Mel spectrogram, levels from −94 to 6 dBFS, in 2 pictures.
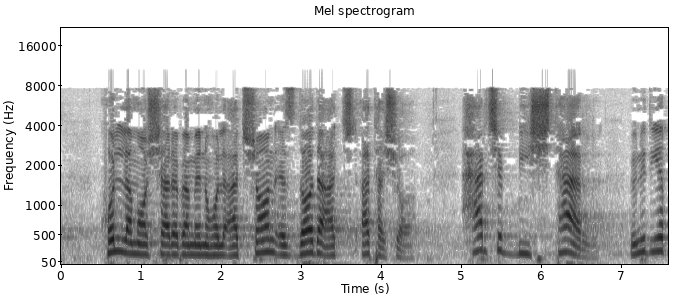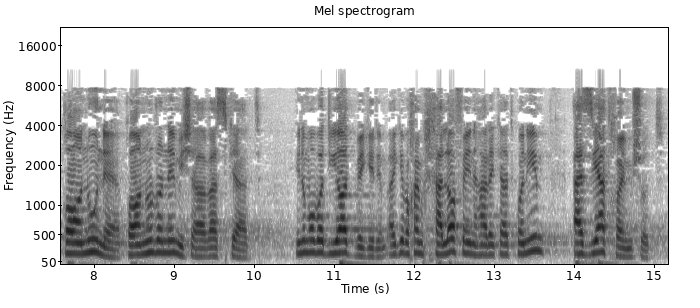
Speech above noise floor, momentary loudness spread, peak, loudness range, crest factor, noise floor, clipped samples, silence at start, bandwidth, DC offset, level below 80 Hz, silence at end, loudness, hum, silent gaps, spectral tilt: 29 dB; 9 LU; 0 dBFS; 2 LU; 14 dB; -42 dBFS; 0.2%; 0.05 s; 10 kHz; under 0.1%; -48 dBFS; 0.05 s; -12 LUFS; none; none; -3.5 dB/octave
